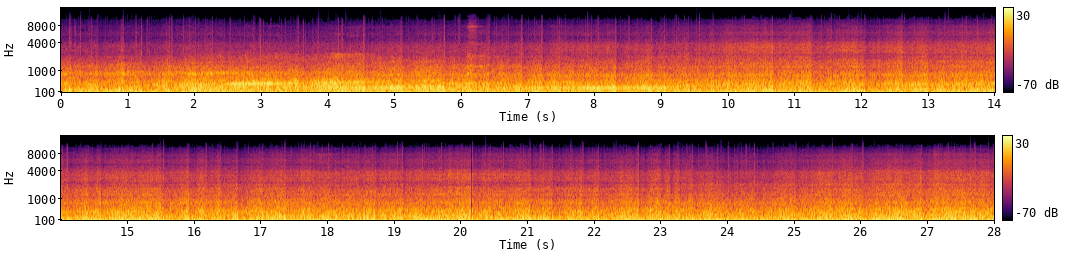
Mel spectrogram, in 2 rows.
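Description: McLaren 12C's twin-turbo V8 at speed, heard from inside the cabin as a steady loud rush of engine, tyre and wind noise. Its note climbs in steps during the first several seconds, then blends into the roar.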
